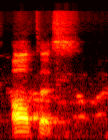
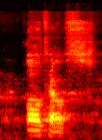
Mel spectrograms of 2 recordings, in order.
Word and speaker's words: Altouse: I'm going to say Altus. Nope. Alus. How would you say it? Altouse. Alouse. Altouse. Altouse with a T.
